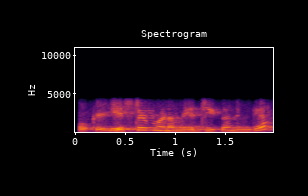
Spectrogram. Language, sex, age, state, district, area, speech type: Kannada, female, 30-45, Karnataka, Hassan, urban, conversation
